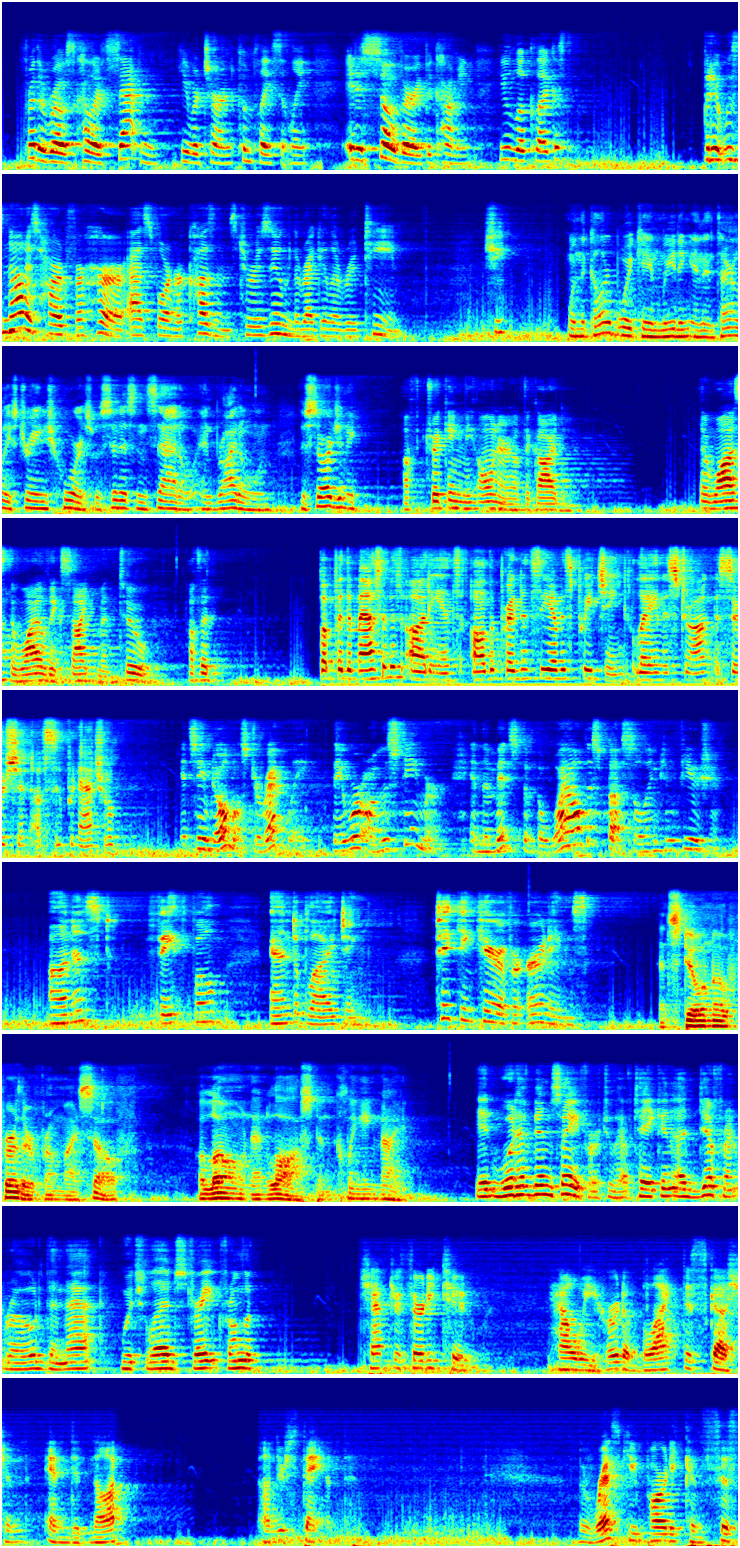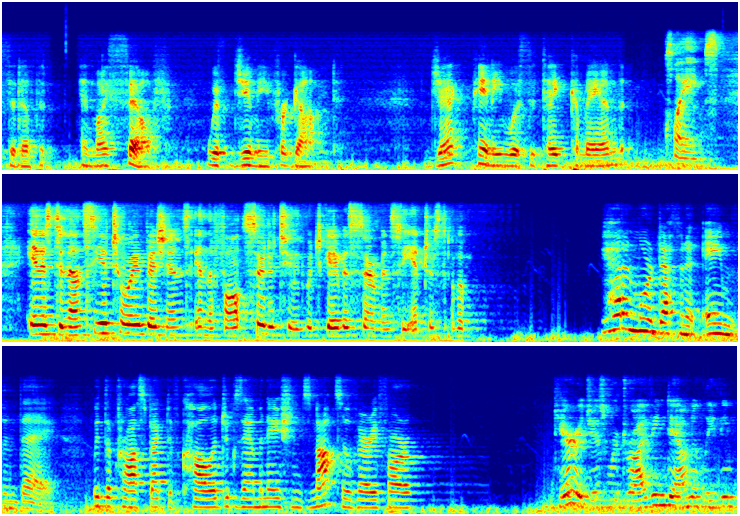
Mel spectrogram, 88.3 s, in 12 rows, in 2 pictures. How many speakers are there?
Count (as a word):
ten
